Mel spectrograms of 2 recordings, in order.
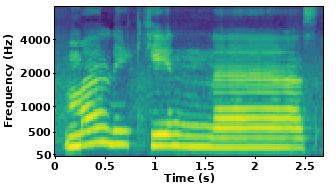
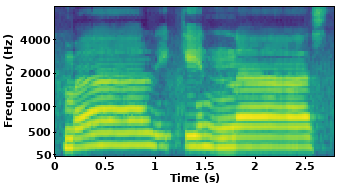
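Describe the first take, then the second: First: The first syllable's vowel is short and quick. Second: The first syllable's vowel is drawn out long. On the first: The speaker calls it right. "Seharusnya malikin nas, agak cepat di bagian ma-nya" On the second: The speaker calls it wrong. "ma-nya tidak bisa dibaca panjang. Tidak boleh seperti ini"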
